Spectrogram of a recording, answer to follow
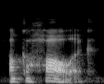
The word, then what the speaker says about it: alcohol: And so I'll see that instead of having long, short, I have short, long, short, alcoholic.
